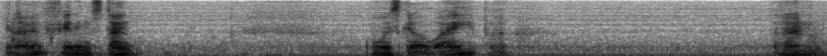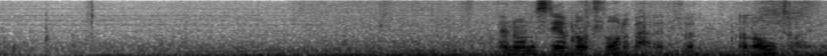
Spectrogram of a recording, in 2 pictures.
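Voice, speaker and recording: A man's voice: a little high, lively intonation, moderate pace, creaky, long pauses, dark tone, a little hiss or hum. A British man acting a heartbroken, newly separated friend in an intimate audio roleplay, stammering and self-deprecating as he shyly confesses an old love. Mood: subdued, stunned. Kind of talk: intimate audio roleplay, naturalistic monologue to the listener.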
